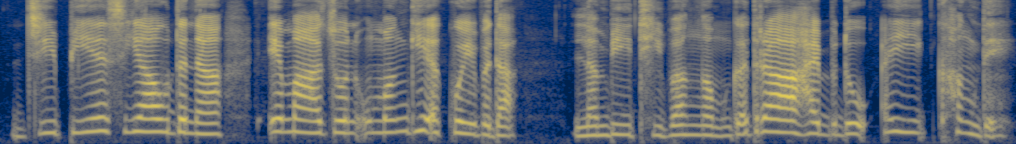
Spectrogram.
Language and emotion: Manipuri, fearful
